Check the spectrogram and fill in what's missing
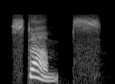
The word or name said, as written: stamps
